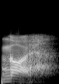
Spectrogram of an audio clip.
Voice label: negative, professional; vo; Counter Strike Model Pack; CS:GO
